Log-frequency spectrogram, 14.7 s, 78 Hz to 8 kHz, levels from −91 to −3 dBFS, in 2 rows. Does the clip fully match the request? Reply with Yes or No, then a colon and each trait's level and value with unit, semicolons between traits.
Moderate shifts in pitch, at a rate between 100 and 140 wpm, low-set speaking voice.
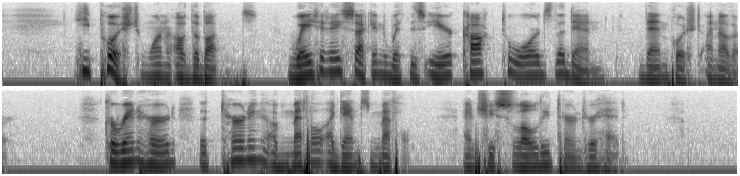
Yes: average, 4.9 semitones; slow, 135 wpm; low, 120 Hz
